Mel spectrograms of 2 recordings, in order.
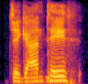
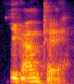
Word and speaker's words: Gigante: king kodo um I'm I'm assuming you would pronounce it um gante Gigante Gigante yeah gante okay that's what I thought and pet and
